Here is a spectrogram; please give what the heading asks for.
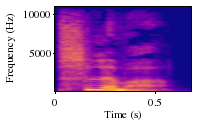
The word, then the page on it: slimmer: British English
